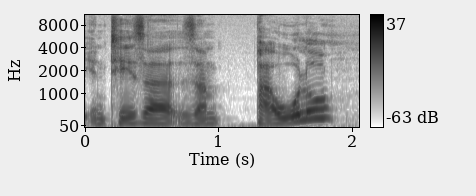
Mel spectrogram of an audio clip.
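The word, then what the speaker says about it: Intesa Sanpaolo: Und an dritter Stelle die Intesa San Paolo. Korrigiere mich, wenn ich sie nicht richtig ausspreche. – Du hast es richtig ausgesprochen.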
